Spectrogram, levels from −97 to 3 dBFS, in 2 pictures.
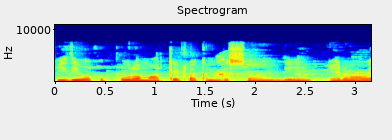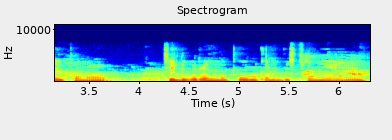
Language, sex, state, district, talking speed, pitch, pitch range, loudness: Telugu, male, Telangana, Hyderabad, 115 wpm, 95 Hz, 90-100 Hz, -19 LUFS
